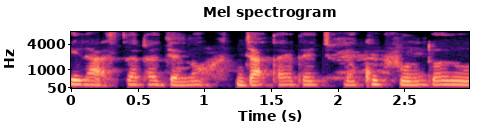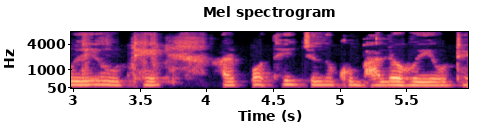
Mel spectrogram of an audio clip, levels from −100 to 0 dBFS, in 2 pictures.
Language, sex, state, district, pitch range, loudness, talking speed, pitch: Bengali, female, West Bengal, Purulia, 185-200 Hz, -20 LUFS, 190 wpm, 195 Hz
